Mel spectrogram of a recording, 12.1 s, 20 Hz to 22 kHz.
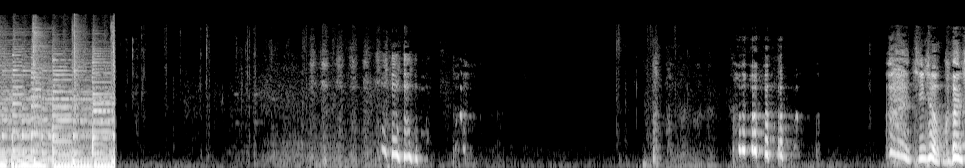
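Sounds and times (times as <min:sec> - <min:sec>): faint rustling: 0:01.5 - 0:06.8
person laughing breathily: 0:03.8 - 0:06.2, 0:08.1 - 0:10.3.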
